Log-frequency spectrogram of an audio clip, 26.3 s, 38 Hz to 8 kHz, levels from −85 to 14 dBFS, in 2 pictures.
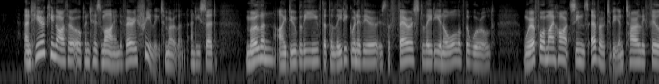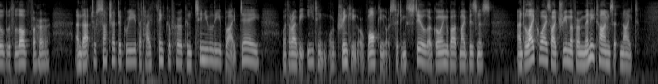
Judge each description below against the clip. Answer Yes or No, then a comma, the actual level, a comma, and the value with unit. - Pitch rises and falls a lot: No, average, 3.3 semitones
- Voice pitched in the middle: Yes, medium, 155 Hz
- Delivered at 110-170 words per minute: No, average, 195 wpm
